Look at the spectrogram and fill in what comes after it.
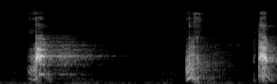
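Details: A tiny dog throwing a big tantrum, giving three sharp high barks, the first drawn into a ringing whine that fades over half a second, the others short and clipped, in a quiet room.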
